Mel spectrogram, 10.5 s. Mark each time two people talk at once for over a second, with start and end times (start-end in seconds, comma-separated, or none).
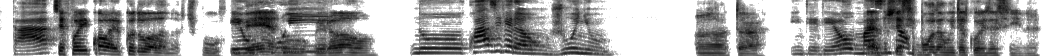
2.3-3.5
